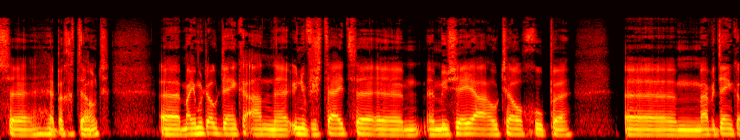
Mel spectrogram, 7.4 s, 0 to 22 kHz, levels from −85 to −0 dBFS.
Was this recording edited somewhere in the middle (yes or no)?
no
